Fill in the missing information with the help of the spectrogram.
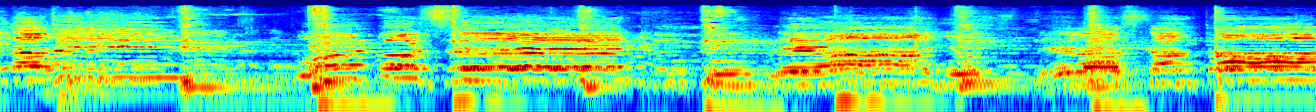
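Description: Mariachi band playing a dance tune: a pitched melody with vibrato over regularly strummed guitars and a plucked bass line stepping between notes.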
